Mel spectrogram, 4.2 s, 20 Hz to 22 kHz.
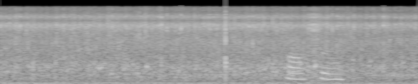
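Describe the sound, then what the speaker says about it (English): Water trickles steadily over a tiny two-inch drop in a river, a soft continuous outdoor babble with a brief word spoken and a faint bird chirp near the end. "It's not really a waterfall because it's like 2 inches high."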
